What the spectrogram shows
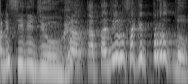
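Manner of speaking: high, loud, teasing scolding tone.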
